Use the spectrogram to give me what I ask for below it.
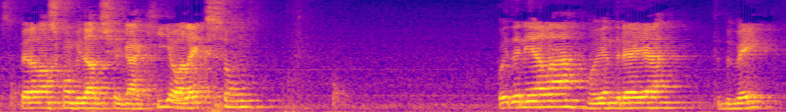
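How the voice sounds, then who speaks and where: A man's voice: on the high side, steady tone, a little slow, long pauses, a bit bright, a little hiss or hum. A man hosting a live stream, chatting casually and greeting viewers by name in an upbeat way. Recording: echoey room, far from the mic.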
